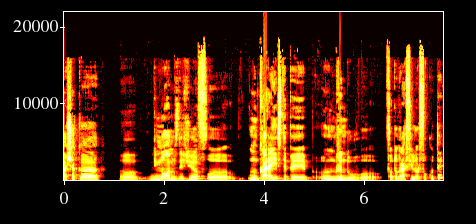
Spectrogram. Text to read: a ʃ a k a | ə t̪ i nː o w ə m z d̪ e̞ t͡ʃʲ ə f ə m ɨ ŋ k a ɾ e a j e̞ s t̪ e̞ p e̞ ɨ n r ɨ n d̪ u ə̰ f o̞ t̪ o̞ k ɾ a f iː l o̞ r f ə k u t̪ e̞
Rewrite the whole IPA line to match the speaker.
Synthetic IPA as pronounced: a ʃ a k ə | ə d̪ i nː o w a m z d̪ e̞ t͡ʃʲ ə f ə m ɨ ŋ k a ɾ e a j e̞ s t̪ e̞ p e̞ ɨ n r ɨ n d̪ u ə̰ f o̞ t̪ o̞ ɡ ɾ a f iː l o̞ r f ə k u t̪ e̞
